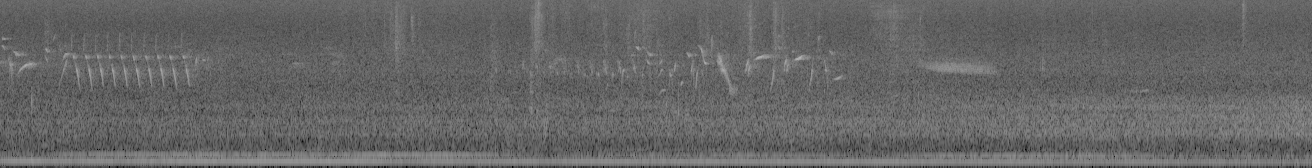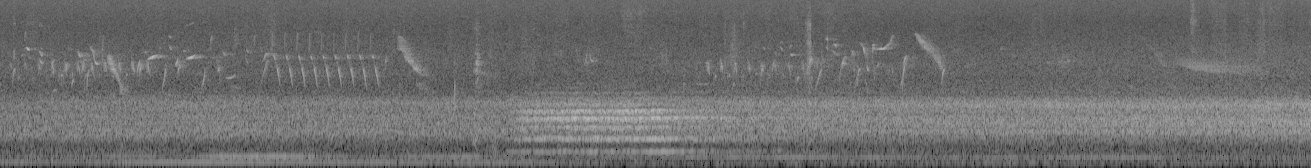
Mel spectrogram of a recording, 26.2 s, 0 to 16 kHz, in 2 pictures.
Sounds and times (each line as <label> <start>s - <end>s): planes taking of 17.1s - 23.2s
racing train sounds 17.8s - 22.3s
ambulance 18.0s - 22.0s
